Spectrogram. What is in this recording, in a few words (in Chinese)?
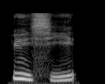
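"预习" Chinese; yù xí; to prepare a lesson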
